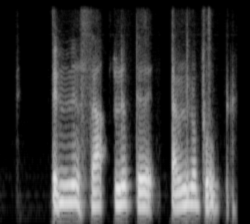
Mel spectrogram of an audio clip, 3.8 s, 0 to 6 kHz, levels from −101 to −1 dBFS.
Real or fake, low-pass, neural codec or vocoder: fake; 5.4 kHz; codec, 16 kHz, 0.5 kbps, FunCodec, trained on Chinese and English, 25 frames a second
